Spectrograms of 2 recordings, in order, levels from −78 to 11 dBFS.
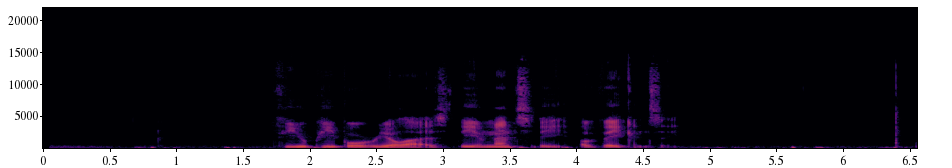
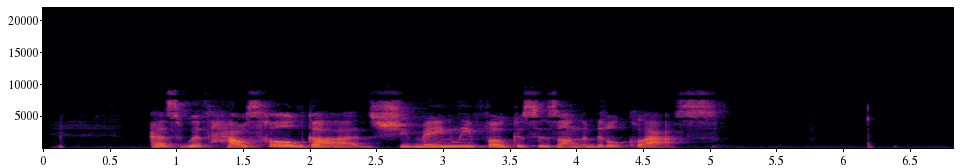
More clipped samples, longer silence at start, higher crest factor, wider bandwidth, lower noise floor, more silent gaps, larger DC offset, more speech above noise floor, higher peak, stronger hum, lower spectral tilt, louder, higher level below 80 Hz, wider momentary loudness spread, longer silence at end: neither; first, 0.7 s vs 0.1 s; about the same, 22 dB vs 20 dB; first, 15 kHz vs 9.4 kHz; about the same, -65 dBFS vs -64 dBFS; neither; neither; second, 33 dB vs 45 dB; second, -12 dBFS vs -2 dBFS; neither; about the same, -5 dB/octave vs -4.5 dB/octave; second, -33 LUFS vs -19 LUFS; about the same, -60 dBFS vs -64 dBFS; first, 25 LU vs 9 LU; second, 0.15 s vs 0.6 s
